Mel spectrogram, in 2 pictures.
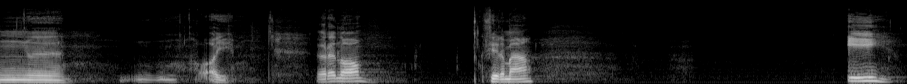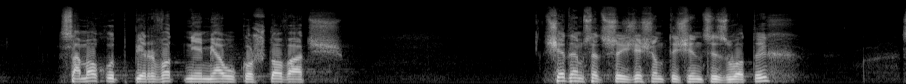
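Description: An older man reads out calmly into a microphone, with pauses.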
